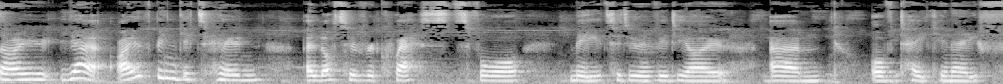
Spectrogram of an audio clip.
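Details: Adult woman who stammers, recently back in speech therapy and regaining some control, stammer worst on the phone; stuttering.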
